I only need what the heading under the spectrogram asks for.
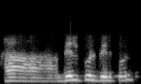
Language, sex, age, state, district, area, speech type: Hindi, male, 18-30, Bihar, Darbhanga, rural, conversation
